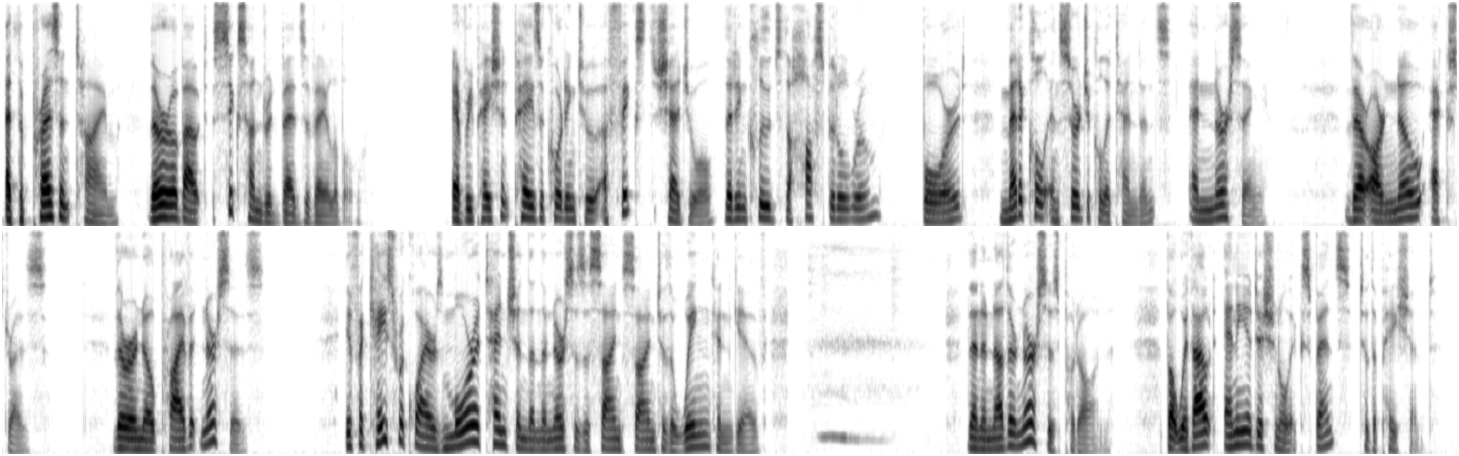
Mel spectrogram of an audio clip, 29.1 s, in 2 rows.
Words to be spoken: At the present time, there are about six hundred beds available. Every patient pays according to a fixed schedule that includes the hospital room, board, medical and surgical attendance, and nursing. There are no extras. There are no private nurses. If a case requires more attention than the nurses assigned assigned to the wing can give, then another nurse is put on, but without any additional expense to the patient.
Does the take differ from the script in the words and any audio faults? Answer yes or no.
yes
